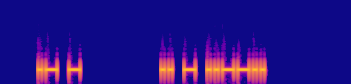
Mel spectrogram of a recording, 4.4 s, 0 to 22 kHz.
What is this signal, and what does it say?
Morse code, heard as a keyed tone, about 25 wpm, 700 Hz. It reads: AT IT?
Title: 3x Word-Spacing - Sentences from Top 100 Words - 25wpm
